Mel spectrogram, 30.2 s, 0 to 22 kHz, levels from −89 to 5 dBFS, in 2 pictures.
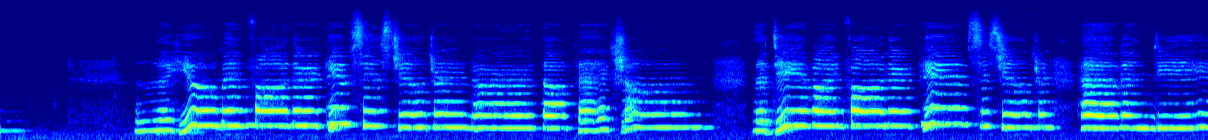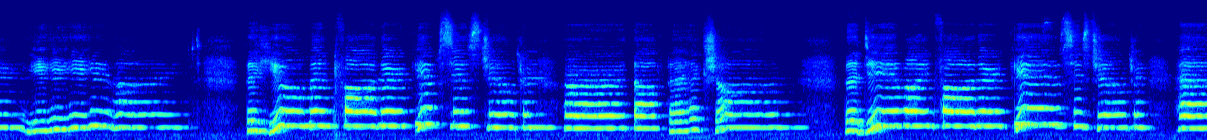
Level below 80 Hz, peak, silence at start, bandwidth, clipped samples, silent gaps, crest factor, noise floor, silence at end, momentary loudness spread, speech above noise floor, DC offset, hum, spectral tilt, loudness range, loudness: -76 dBFS; -22 dBFS; 0 s; 16.5 kHz; under 0.1%; none; 16 dB; -69 dBFS; 0 s; 10 LU; 33 dB; under 0.1%; none; -3 dB/octave; 4 LU; -37 LUFS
